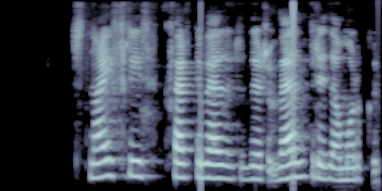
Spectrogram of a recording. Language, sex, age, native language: Icelandic, female, 40-49, Icelandic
